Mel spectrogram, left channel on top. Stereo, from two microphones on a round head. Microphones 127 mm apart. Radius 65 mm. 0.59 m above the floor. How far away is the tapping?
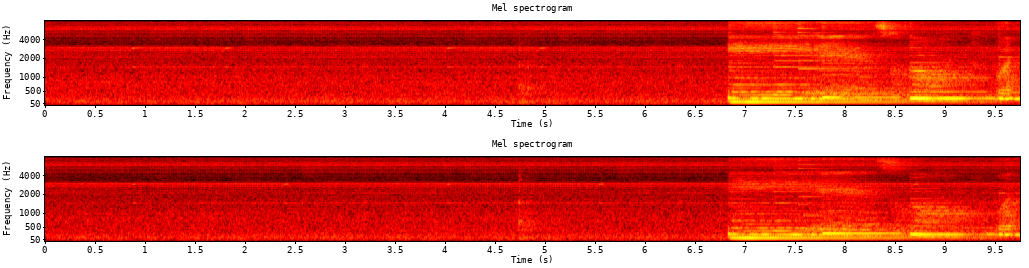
About 2.0 m.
